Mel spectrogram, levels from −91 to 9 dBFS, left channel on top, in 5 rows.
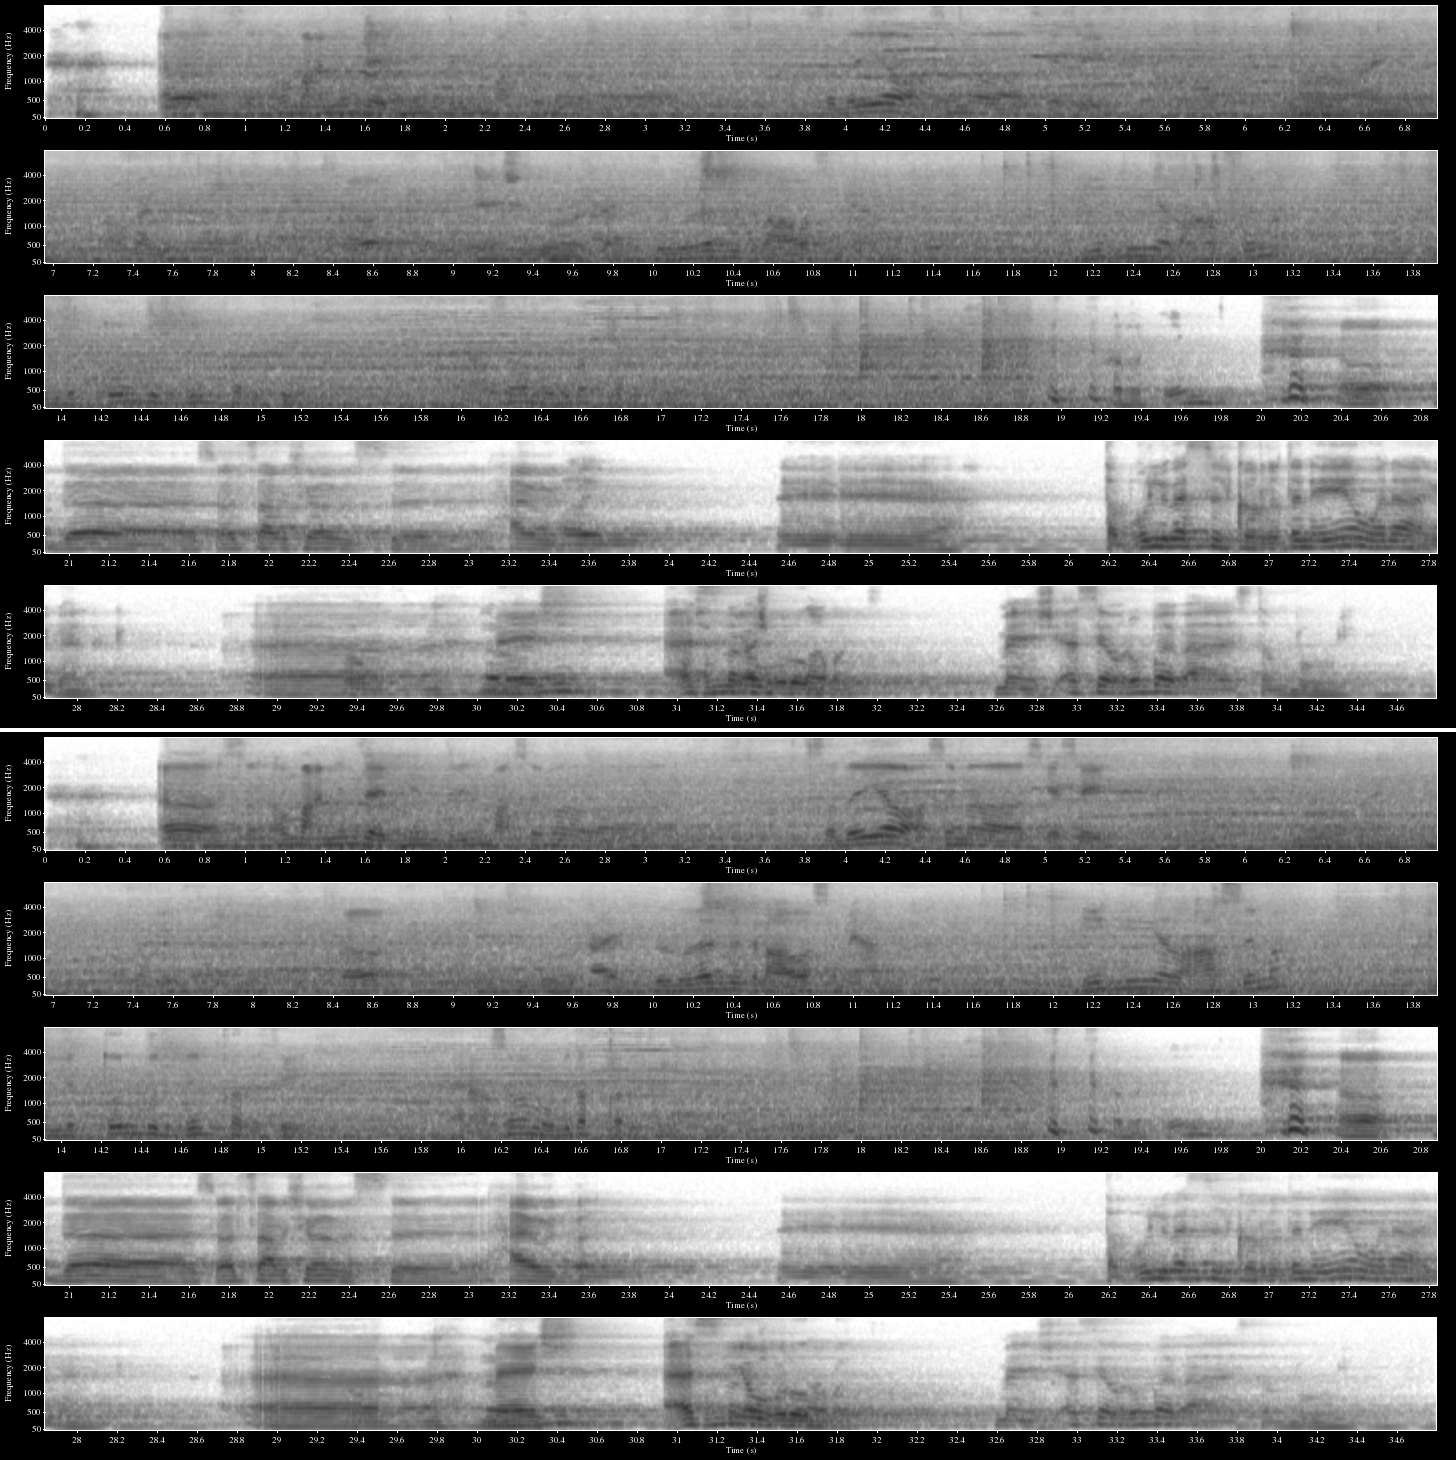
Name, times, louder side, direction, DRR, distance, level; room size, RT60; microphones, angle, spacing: voice 1, 0.0-0.3 6.2-7.8 9.1-9.9 19.2-19.9 23.5-23.9 24.5-25.5 26.2-28.1 29.3-30.5 31.1-31.9 32.6-34.4, left 4 dB, 70° left, 12 dB, 0.5 m, -24 dB
sound 1, 0.6-18.9, left 1 dB, 15° left, 0.8 m, -24 dB
voice 2, 0.6-3.2 3.8-5.4 7.5-8.1 8.4-8.7 9.7-11.3 12.1-13.2 13.9-15.3 15.9-17.1 18.9-19.3 20.0-23.6 28.7-30.4 30.9-31.8, right 3 dB, 30° right, 10 dB, 0.3 m, -22 dB
24.0 x 9.1 x 3.5 m, 2.6 s
head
